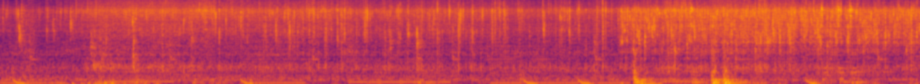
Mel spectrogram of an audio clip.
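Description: Eggs frying in a hot pan, a steady sizzle with many small crackles that grows louder about six seconds in.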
